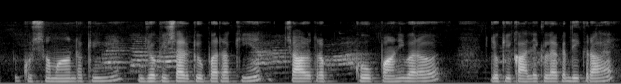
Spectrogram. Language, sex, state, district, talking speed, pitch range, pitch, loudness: Hindi, male, Maharashtra, Solapur, 240 wpm, 145-155 Hz, 145 Hz, -22 LUFS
